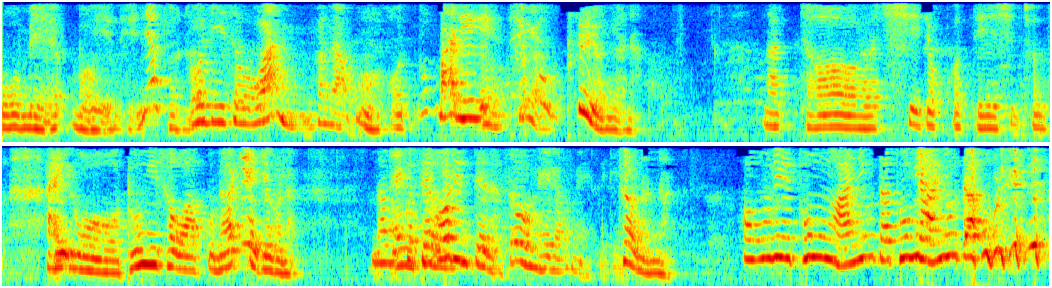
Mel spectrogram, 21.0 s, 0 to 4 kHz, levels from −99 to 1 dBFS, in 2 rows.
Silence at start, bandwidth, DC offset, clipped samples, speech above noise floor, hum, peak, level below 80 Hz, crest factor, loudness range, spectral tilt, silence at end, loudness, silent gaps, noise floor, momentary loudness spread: 0 s; 4 kHz; under 0.1%; under 0.1%; 32 dB; none; 0 dBFS; -50 dBFS; 14 dB; 8 LU; -11 dB/octave; 0 s; -15 LUFS; none; -47 dBFS; 14 LU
